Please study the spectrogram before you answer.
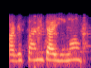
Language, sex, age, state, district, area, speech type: Urdu, female, 30-45, Uttar Pradesh, Rampur, urban, conversation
